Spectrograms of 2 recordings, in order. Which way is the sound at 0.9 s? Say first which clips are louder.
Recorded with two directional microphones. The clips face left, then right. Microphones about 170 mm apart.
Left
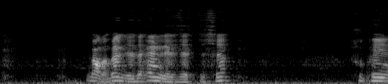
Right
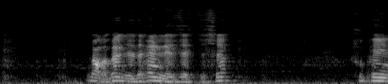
Even; centre (ahead or behind).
